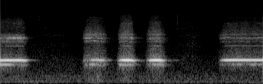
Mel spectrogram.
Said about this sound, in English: blows across the narrow slits of bone protruding from the whistle's main body, just like reeds from a bagpipe. These whistles are tied to a pigeon's back, and they're played when the wind rushes across them.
